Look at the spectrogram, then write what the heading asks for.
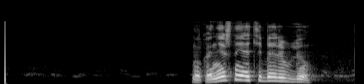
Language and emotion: Russian, neutral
